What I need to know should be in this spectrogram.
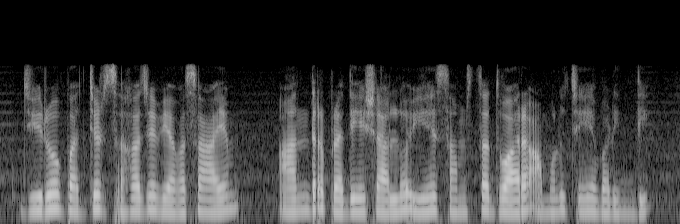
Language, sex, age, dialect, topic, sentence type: Telugu, female, 18-24, Utterandhra, agriculture, question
